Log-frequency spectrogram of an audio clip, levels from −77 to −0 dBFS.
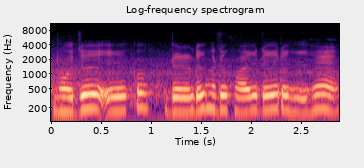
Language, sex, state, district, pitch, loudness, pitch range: Hindi, female, Chandigarh, Chandigarh, 180 Hz, -14 LUFS, 165-185 Hz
